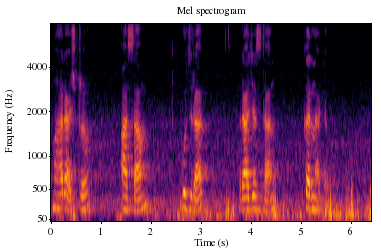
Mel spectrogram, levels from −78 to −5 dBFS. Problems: constant background noise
